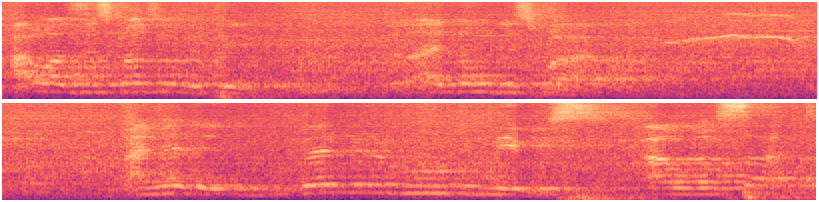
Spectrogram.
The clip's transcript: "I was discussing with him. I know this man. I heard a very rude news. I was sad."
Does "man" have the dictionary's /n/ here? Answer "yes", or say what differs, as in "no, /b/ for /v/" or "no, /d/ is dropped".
no, /n/ is dropped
